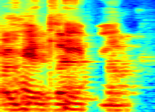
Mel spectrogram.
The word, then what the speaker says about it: Hakimi: to get him, get, I believe I want to say it's Hakimi. I might be wrong in the pronunciation from Inter Milan. You're right, Hakimi.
